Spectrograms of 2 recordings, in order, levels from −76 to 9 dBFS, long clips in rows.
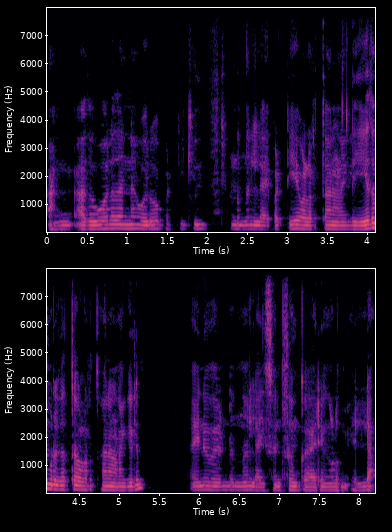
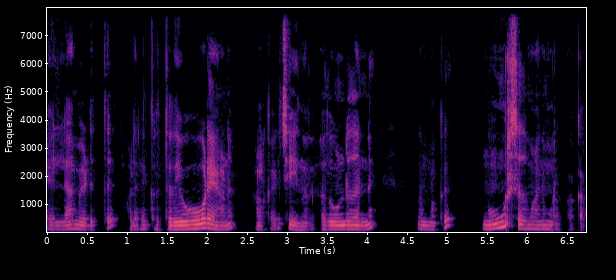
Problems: none marked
